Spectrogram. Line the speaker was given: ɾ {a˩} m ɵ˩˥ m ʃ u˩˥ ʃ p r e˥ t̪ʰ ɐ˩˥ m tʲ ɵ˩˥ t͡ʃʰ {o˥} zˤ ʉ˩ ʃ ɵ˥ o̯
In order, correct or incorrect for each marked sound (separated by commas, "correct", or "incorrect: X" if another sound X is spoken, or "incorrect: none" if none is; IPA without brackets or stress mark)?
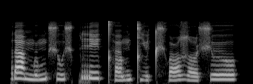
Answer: incorrect: a˥˩, incorrect: o˩˥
